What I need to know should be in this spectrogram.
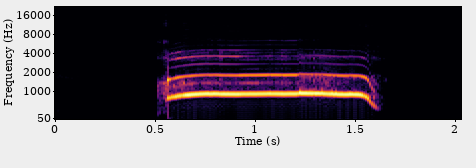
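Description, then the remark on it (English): One loud, piercing scream by the character Jimmy in a children's story rings out alone, high and steady for about a second, bursting in abruptly and then sliding downward as it cuts off. “Jimmy screamed a loud and piercing scream, and the blueberries, Caroline and Angus shook in their boots.”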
